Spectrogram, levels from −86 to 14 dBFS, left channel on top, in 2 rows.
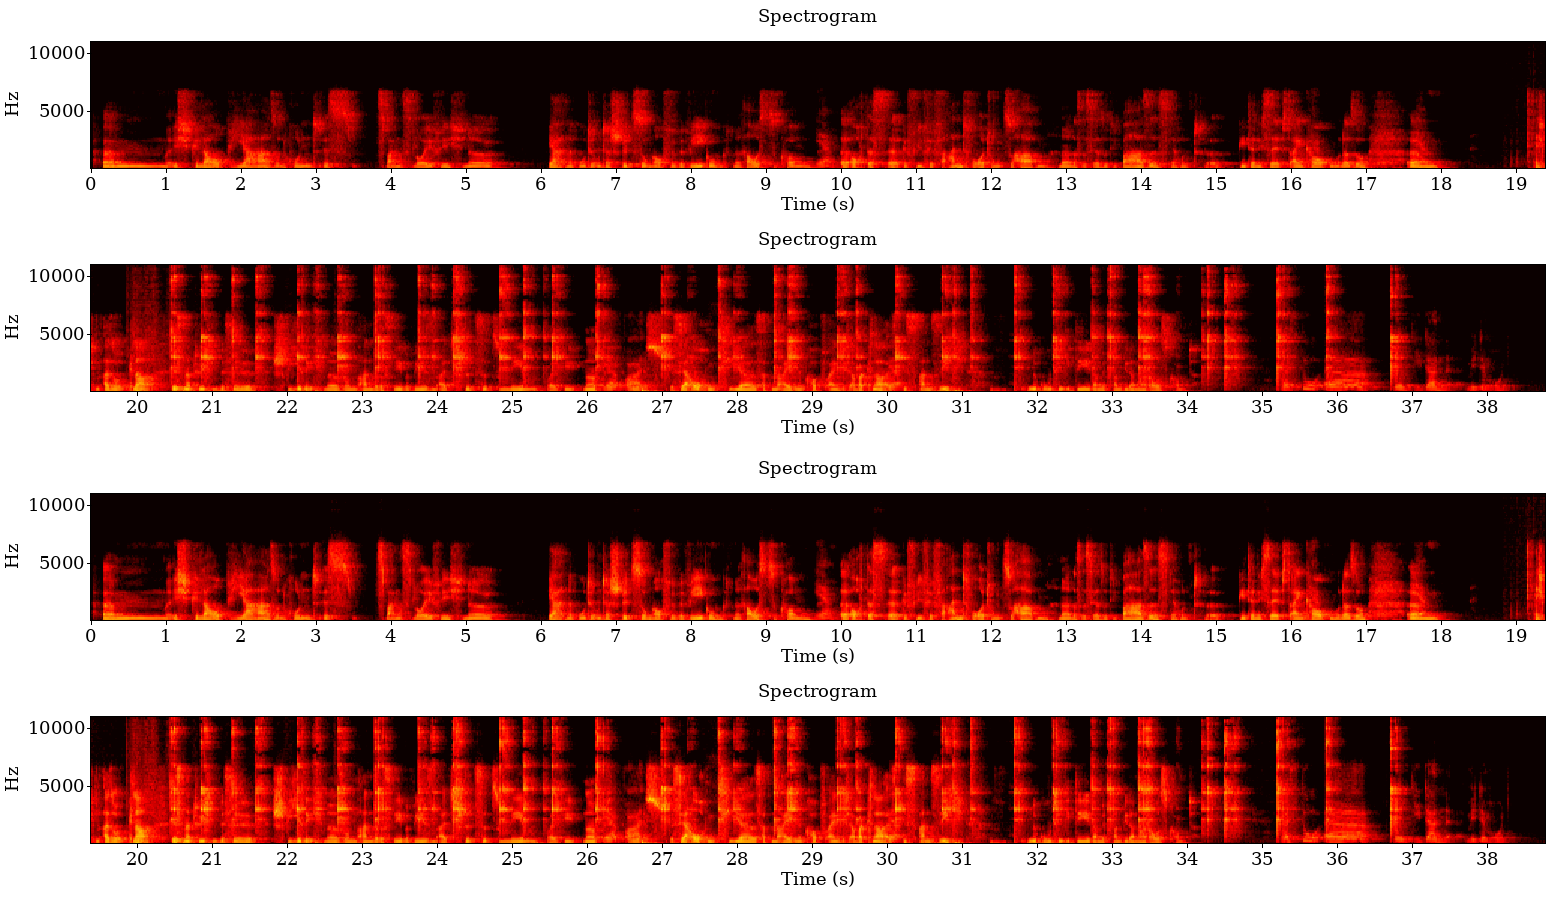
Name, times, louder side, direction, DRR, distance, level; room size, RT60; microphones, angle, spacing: voice 1, 0.0-3.5 3.8-5.4 6.1-9.6 10.0-15.0 15.3-18.0 19.2-31.5 31.8-34.1, right 3 dB, 75° right, 6 dB, 1.0 m, -32 dB
voice 2, 9.6-10.0 16.2-16.4 17.6-17.8 26.2-26.8 30.0-30.1 35.2-36.4 36.7-38.3, right 2 dB, 55° right, 4 dB, 2.2 m, -39 dB
green empty beer bottles, 19.2-19.3 19.8-21.7 22.1-22.8 23.1-23.4 23.7-24.4 24.8-25.7 26.1-26.3 27.0-27.4 27.7-28.1 28.5-28.9 29.3-29.7 30.1-30.2 30.7-31.2 31.7-31.8 32.2-32.4 32.7-33.6 34.2-34.7 35.2-35.4 35.8-35.9 36.7-36.8, right 5 dB, 25° right, 1.8 m, -30 dB
19.0 x 11.5 x 5.0 m, 0.69 s
head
